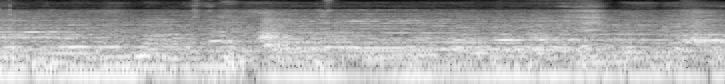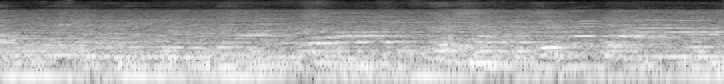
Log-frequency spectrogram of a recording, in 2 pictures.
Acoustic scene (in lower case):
cafe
